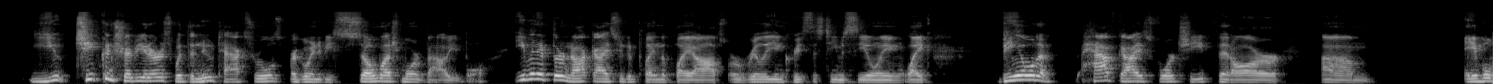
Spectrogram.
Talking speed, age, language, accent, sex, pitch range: 180 wpm, 20-39, English, American, male, 115-140 Hz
